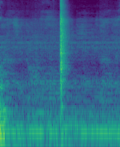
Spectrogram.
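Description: A single sharp plastic click about a second in, from a CD case being handled, over faint black metal music playing in the background.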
